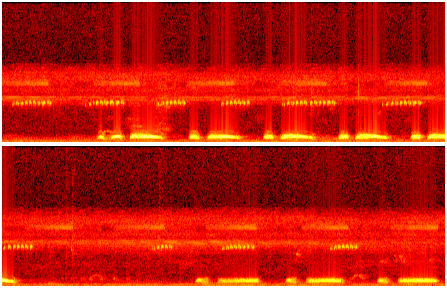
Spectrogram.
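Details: Wild-caught spotted dove calling strongly in a contest match beneath a communal stilt house, singing a slow, sparse-paced style: bursts of low, hollow coos with downward-bending notes, a pause, then more coos, over steady high insect chirps.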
